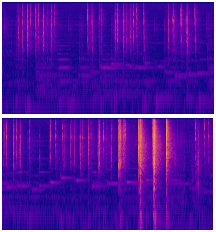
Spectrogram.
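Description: Rapid tapping on a computer keyboard, a steady stream of close keystrokes that ends in several loud, hard key slams, with no voice over it.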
